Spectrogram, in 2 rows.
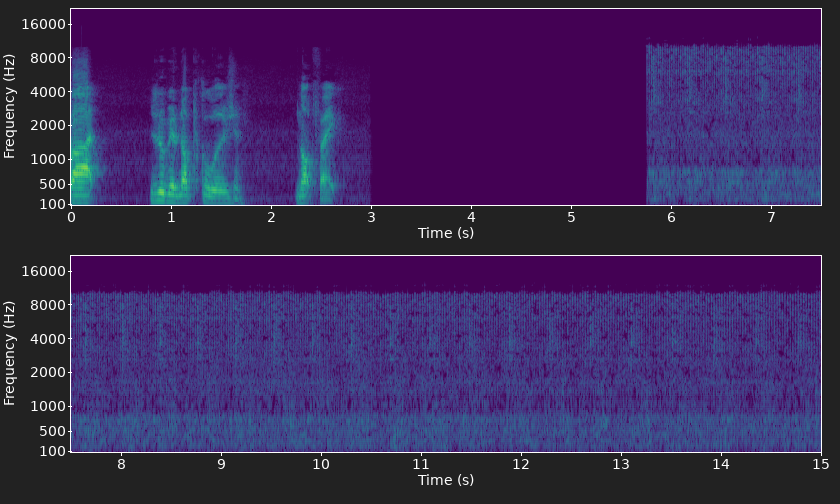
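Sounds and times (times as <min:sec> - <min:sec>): bicycle freehub ratchet clicking: 0:05.8 - 0:15.0.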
